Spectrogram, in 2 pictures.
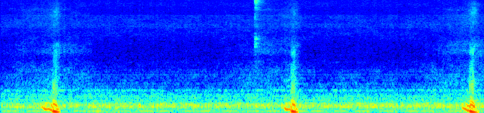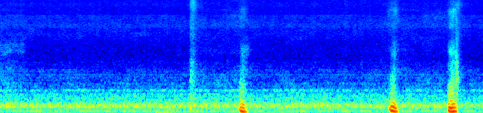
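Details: Sleeping house cat Bubba snores in brief, low, gravelly puffs that repeat every two to three seconds, with a steady faint room hum beneath.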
